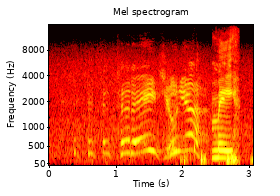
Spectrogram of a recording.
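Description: Two young men laugh close by.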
